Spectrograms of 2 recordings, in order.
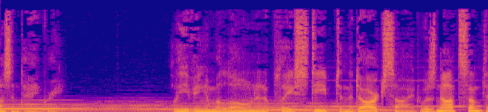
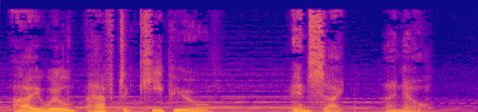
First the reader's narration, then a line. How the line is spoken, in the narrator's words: Voss said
